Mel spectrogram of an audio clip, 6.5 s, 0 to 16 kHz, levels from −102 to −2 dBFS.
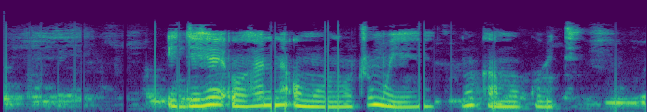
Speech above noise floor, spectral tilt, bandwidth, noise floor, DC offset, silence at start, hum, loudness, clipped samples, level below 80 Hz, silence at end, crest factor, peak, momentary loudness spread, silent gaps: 25 dB; -6.5 dB/octave; 7.2 kHz; -44 dBFS; under 0.1%; 0.05 s; none; -20 LUFS; under 0.1%; -52 dBFS; 0 s; 18 dB; -4 dBFS; 17 LU; none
